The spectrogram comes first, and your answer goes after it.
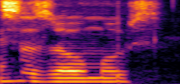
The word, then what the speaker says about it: Foxosmos: Foxosomos. Foxosomos. Like you gotta pronounce each O as an O. Okay, Foxosomos. Every single O, just make the O sound.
